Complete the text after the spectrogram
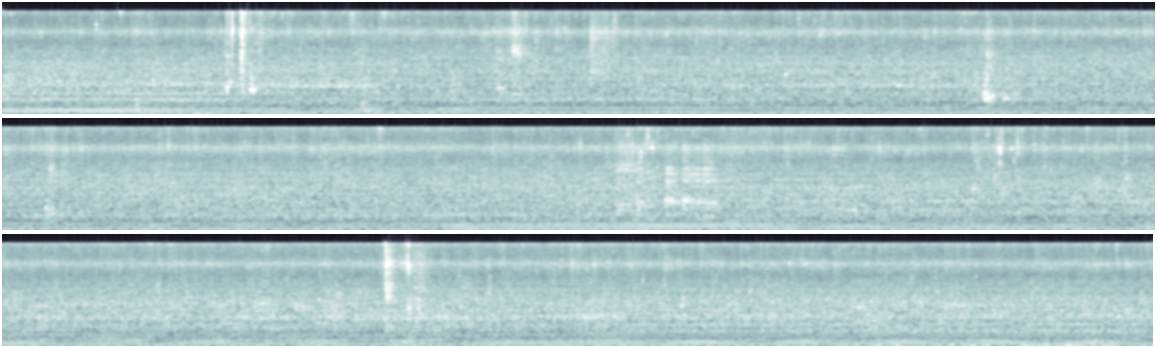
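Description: Water trickles steadily into a tank.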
